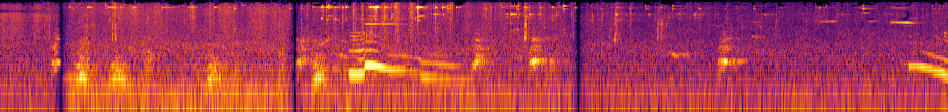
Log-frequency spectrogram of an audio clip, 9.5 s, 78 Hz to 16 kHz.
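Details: Two dogs playing at Seal Point Dog Park on the western side of San Francisco Bay, February 10, 2015: high sliding whines and short yips, some falling in pitch, over a noisy outdoor background.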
